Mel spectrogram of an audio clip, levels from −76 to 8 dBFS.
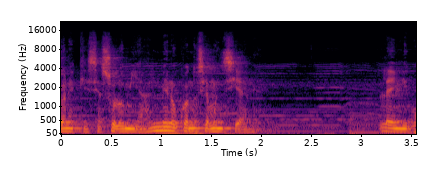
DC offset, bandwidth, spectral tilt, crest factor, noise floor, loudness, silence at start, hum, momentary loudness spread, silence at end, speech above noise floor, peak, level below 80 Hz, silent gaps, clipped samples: under 0.1%; 15 kHz; -5.5 dB/octave; 16 dB; -38 dBFS; -19 LUFS; 0 s; none; 21 LU; 0 s; 20 dB; -4 dBFS; -36 dBFS; none; under 0.1%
